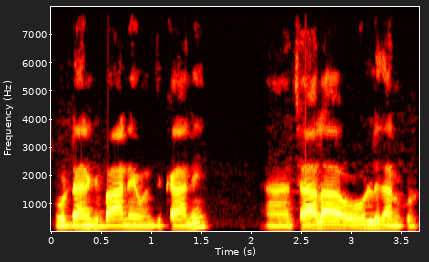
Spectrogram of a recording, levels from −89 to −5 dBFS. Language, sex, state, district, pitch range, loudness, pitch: Telugu, male, Telangana, Karimnagar, 105-120 Hz, -16 LUFS, 115 Hz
